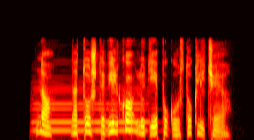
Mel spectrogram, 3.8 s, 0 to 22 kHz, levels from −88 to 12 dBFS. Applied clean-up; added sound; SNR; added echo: neural mask model RNNoise.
